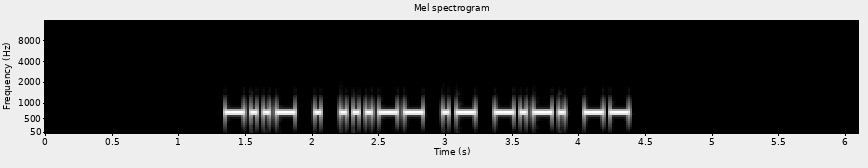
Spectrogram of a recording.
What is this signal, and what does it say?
Morse code, heard as a keyed tone, about 25 wpm, 700 Hz. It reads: XE3ACM
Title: DXCC-100 Call Signs - 6 Characters - Repeated 3x - 25wpm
